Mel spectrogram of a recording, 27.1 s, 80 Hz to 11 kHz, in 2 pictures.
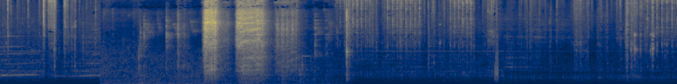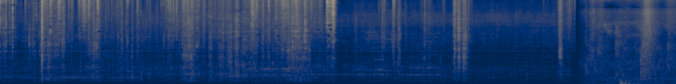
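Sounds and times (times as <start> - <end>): metal tools clinking: 2.8 - 20.4.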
